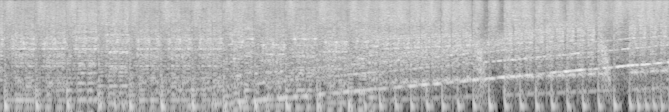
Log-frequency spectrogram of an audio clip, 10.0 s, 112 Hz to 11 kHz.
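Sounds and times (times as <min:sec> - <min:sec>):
electronic dance music build-up: 0:00.0 - 0:10.0
fast repeating hits: 0:00.0 - 0:10.0
rising synth sweep: 0:00.0 - 0:10.0.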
